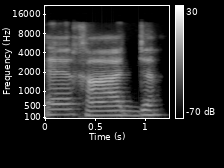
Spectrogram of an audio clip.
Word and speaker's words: Echad: When you say Echad, you pronounce the dal. Adonai Echad, that the one.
